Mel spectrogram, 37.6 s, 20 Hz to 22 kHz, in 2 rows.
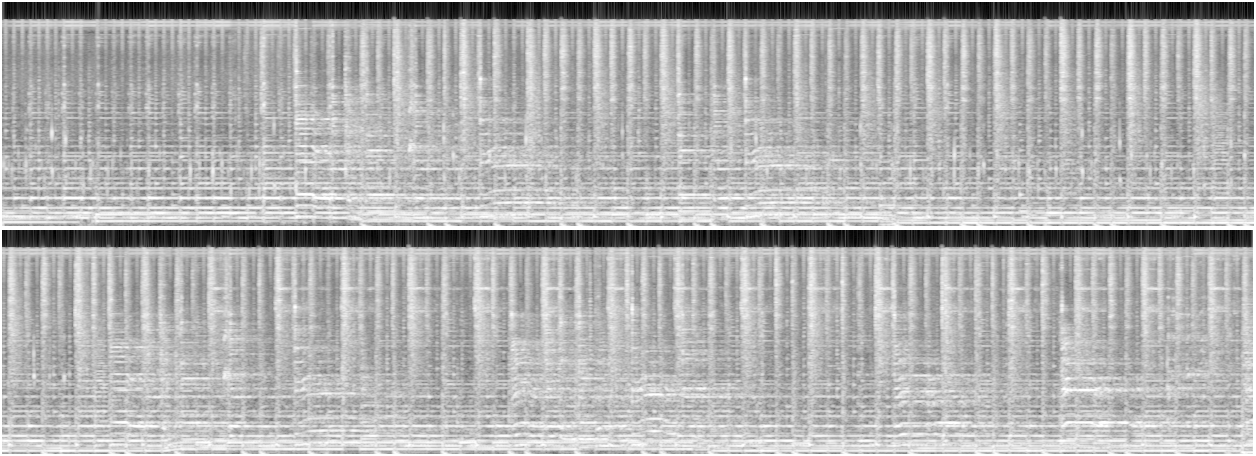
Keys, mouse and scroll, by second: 3.3 shift+click, 4.3-8.5 drag, 8.5 right click, 9.2 click, 9.8 ctrl+z, 10.1 click, 11.6 shift+click, 12.5 click, 16.3 Delete, 17.3-24.6 drag, 17.7 Delete, 25.4-37.5 ctrl+drag.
